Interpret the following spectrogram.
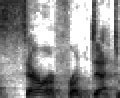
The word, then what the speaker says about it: Sara Fradette: so excited to have Sarah fredet with us Sarah am I saying that right I feel like I'm going to put you your name no you're saying it correctly thanks excellent and you're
